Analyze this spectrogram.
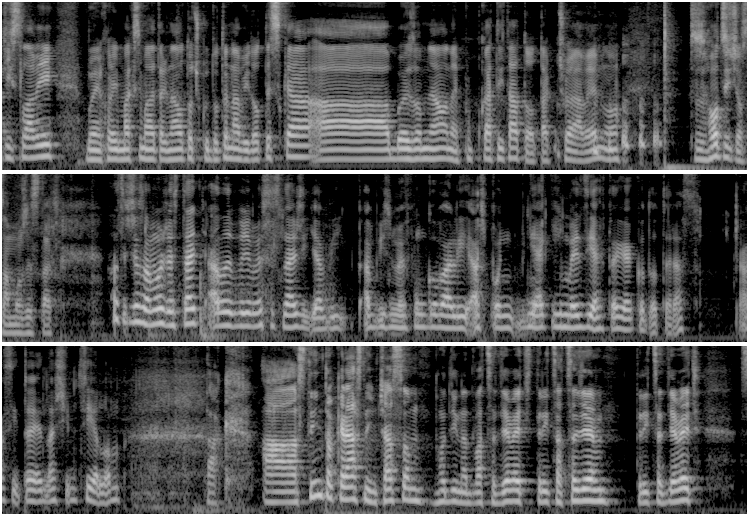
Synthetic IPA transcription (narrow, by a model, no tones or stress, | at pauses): cislaʋi | buɟɛmxɔɟiɟmaksimalɲɛt̪aɡnaɔt̪ɔt͡ʃkud̪ɔt̪ɛɾnaʋid̪ɔt̪ɛskaabuɟɛzɔmɲaanɛpup̚kat̪it̪at̪ɔt̪akt͡ʃɔjaʋɪɛmnɔ | ɦɔt͡sit͡ʃɔsamʊɔʒɛst̪ac | hɔt͡sit͡ʃɔsamʊɔʒɛst̪aca̰lɛbuɟɛmɛsasnaʒiɟabiʔa̰bizmɛfuŋɡɔʋaliʔa̰spɔɲvɲɛakiːɣmɛd͡zɪaxt̪aɡakɔd̪ɔt̪ɛ̰ɾa̰s | a̰sit̪ɔjɛnaʃimt͡sɪɛlɔm | t̪akast̪iːmt̪ɔkɾaːsniːmt͡ʃasɔmɦɔɟinad̪ʋat͡sːaɟ̚ɟɛʋɛct̪ɾit͡sacsɛɟɛmt̪ɾit͡sːaɟɟɛʋɛc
